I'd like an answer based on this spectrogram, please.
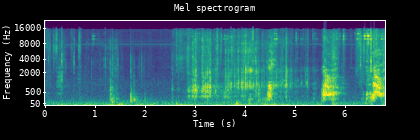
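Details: Domestic dog reacting to skateboards with barks: a few soft barks early, then a noisy busy stretch ending in two louder barks.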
